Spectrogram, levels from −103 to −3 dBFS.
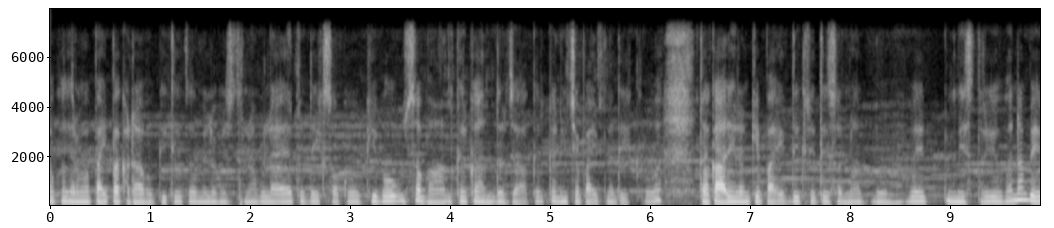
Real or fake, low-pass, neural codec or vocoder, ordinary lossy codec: fake; 7.2 kHz; vocoder, 22.05 kHz, 80 mel bands, WaveNeXt; none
